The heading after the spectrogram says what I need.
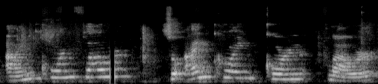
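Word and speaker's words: einkorn: is actually called iron corn flour so I'm coin corn flour it's spelled e-i-n-k-o-r-n this is a 12 000 year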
